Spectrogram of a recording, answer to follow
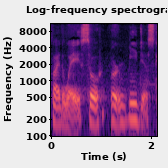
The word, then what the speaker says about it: bi-disk: the way so or B disc it's called I keep pronouncing it by disc because it's spelled b i and then disk but it's actually pronounced B disc I can barely walk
